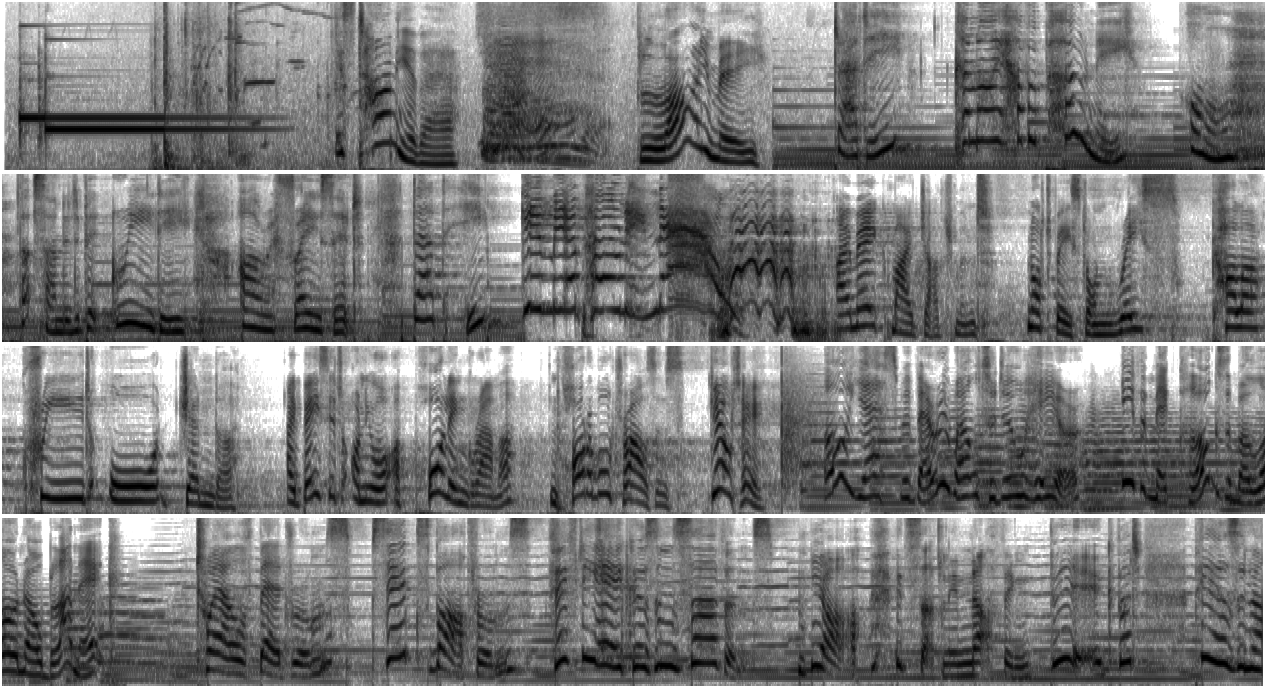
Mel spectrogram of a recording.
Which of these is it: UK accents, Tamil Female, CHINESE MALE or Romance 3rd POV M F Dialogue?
UK accents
